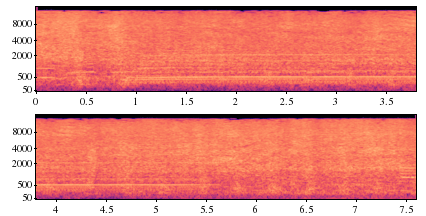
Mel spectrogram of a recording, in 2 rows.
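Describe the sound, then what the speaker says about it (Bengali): A train pulls away from a small station with a sustained whistle tone over a continuous rumbling, hissing roll of wheels and carriages, loud and steady, the whistle cutting out partway through. "ট্রেন 2 মিনিট থেমে চলে গেল।"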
